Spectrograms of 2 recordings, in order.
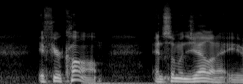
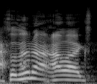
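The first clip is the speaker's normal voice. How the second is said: laughing; 6 semitones higher than usual. Real, not acted. Laughing while telling.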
